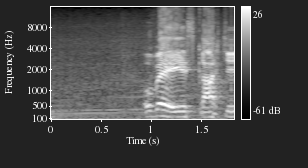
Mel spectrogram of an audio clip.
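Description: A man speaks loudly into a close microphone.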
